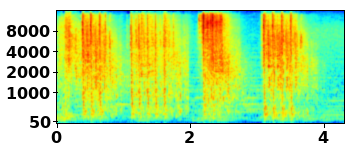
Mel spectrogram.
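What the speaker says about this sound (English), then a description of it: "Even though Great Britain stopped producing the Bren in 1971, it is still considered the finest light machine gun ever made." A Bren light machine gun fires four loud, close bursts of rapid automatic shots, each burst lasting about a second, separated by brief pauses.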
